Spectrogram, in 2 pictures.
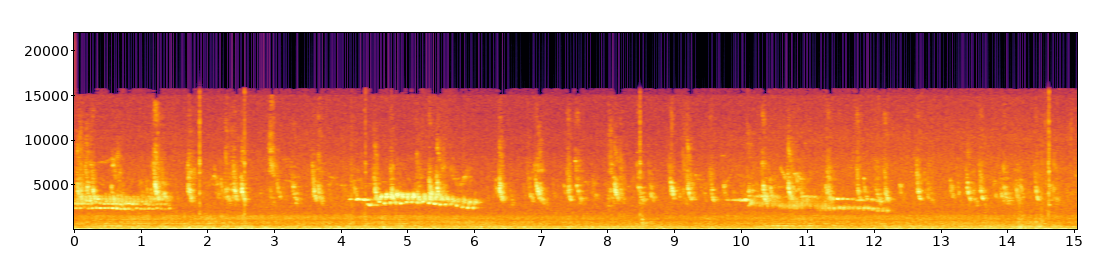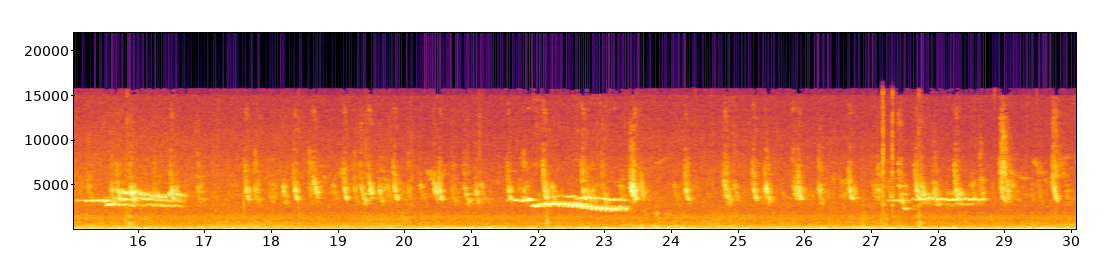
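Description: A songbird singing a short, high phrase that falls in pitch, repeated about every five or six seconds. Under it runs a steady low rumble with scattered faint ticks.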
